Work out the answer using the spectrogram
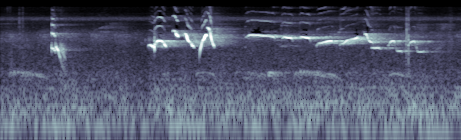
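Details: Oriental magpie-robin in the wild, near a trapping setup. One sharp note, then a quick tangle of bright whistled slurs and long steady whistles, somewhat quieter against soft background noise.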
